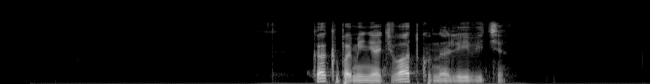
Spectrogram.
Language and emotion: Russian, neutral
